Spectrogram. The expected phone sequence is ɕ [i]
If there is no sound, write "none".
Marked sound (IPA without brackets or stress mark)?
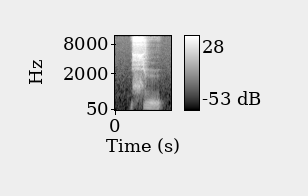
ɪ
